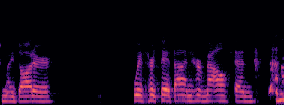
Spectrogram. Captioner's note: speaking foreign language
